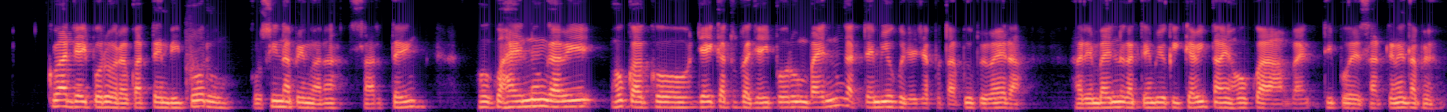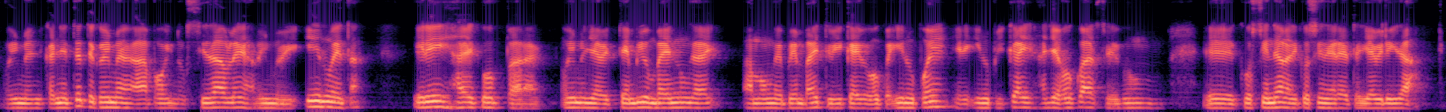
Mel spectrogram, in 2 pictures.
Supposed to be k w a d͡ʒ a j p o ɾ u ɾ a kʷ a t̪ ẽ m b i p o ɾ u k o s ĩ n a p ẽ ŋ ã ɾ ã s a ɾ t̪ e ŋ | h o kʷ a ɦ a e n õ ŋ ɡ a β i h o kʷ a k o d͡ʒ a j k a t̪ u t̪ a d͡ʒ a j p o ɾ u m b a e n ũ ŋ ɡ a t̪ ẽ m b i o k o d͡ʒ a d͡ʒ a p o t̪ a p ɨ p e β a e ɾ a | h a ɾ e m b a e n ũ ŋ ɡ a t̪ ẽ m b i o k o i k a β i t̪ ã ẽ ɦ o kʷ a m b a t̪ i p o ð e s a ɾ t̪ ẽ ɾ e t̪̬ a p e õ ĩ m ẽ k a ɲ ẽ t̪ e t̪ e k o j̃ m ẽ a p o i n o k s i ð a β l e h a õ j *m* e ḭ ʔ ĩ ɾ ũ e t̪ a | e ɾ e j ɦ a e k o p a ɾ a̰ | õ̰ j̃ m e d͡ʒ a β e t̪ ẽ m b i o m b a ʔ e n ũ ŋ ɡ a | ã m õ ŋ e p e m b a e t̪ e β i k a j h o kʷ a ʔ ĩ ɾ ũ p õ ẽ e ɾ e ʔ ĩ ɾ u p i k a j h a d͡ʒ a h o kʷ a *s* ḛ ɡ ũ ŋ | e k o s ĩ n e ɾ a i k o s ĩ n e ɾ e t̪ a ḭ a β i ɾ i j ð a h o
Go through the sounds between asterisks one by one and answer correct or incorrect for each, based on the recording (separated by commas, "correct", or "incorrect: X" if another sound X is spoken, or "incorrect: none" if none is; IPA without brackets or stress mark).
correct, correct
